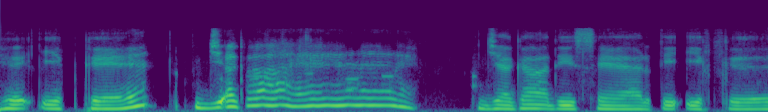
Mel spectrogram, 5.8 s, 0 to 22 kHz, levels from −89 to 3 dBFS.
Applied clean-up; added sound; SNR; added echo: neural diffusion model UNIVERSE++.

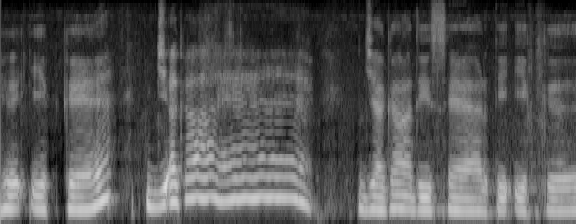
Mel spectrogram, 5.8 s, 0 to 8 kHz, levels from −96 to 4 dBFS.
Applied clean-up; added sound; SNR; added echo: neural mask model Resemble Enhance denoiser.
